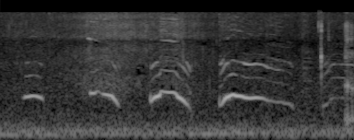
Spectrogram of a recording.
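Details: Dachshund puppy whimpering on its first walk on grass: four short, high whines, each rising slightly then sliding down, spaced evenly over under two seconds, over a soft low background hum.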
